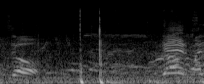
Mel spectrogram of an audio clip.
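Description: A football being kicked twice in quick succession, two sharp thuds about a second in, among high voices calling out on the pitch.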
